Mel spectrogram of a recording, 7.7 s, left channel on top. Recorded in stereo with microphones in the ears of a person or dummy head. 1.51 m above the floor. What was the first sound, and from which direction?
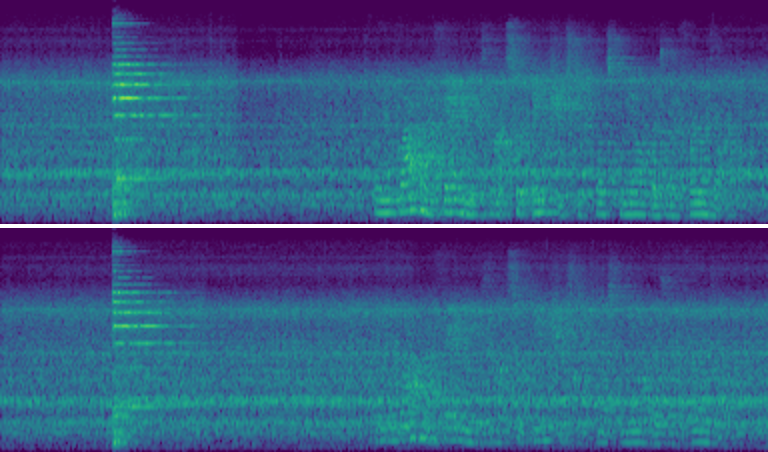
A guitar, 10° right (ahead or behind).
